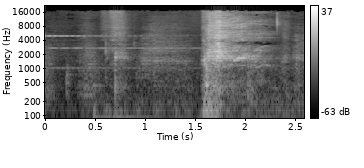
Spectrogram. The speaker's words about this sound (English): What was that noise? What was that noise? Did you hear something? I heard heavy breathing.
